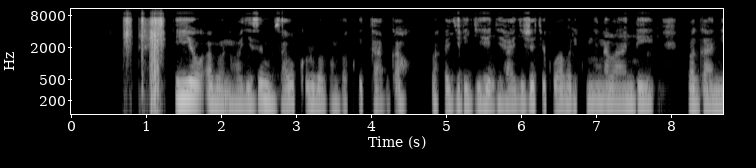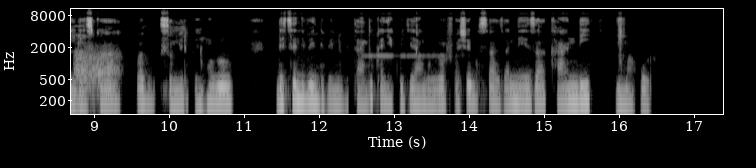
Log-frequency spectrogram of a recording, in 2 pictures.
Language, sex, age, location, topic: Kinyarwanda, female, 18-24, Kigali, health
